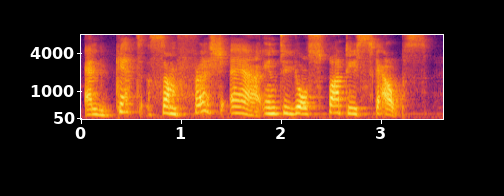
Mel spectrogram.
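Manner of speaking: put-on high, slow, loud shout rolling the R in a foreign accent; Grand High Witch shouting. A narrator's reading. Witch leader shouting at her bald witches. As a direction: spit the words out like a rasping hag. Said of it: "she shouted".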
